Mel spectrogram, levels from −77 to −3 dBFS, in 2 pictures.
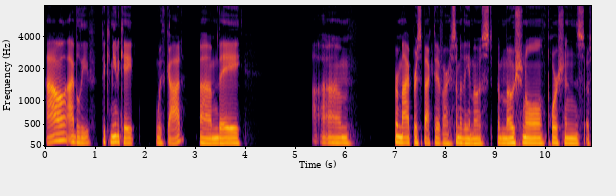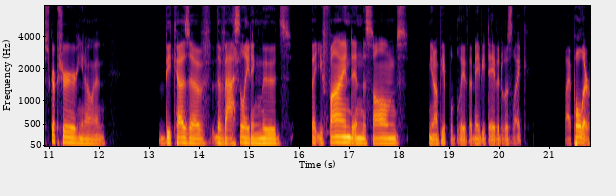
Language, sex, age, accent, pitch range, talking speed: English, male, 20-39, American, 95-115 Hz, 125 wpm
